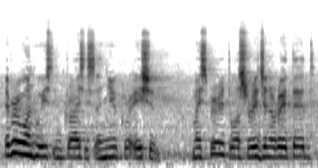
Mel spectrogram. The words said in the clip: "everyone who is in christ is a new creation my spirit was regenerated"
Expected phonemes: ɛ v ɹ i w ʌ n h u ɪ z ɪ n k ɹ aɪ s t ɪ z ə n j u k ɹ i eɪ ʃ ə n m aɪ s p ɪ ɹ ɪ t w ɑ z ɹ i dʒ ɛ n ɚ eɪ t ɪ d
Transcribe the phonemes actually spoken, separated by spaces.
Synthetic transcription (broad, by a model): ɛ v ɹ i w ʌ n h u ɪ s ɪ n k ɹ aɪ s ɪ s ə n j u k ɹ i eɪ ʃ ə n m aɪ s p ɪ ɹ ɪ t w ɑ s ɹ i dʒ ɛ n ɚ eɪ t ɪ d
